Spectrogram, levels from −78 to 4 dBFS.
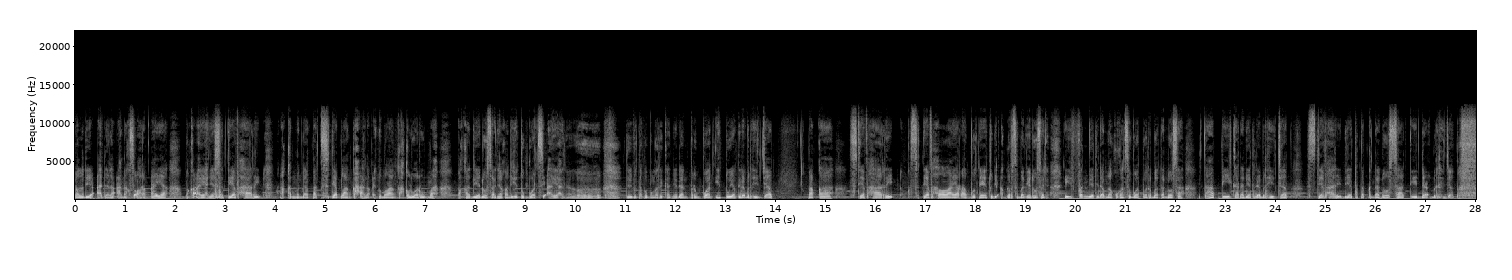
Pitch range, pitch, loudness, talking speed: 115-135 Hz, 125 Hz, -21 LUFS, 145 wpm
